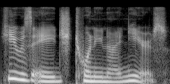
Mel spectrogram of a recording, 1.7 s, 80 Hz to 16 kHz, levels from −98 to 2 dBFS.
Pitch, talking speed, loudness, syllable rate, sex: 215 Hz, 210 wpm, -16 LUFS, 5.1 syllables/s, female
